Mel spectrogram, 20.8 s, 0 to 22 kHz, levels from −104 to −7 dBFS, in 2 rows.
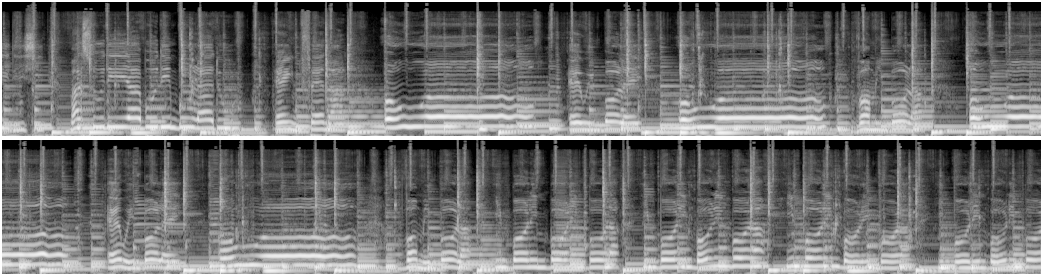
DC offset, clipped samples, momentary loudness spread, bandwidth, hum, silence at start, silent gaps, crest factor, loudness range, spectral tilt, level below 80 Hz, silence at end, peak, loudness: under 0.1%; under 0.1%; 6 LU; over 20 kHz; none; 0 s; none; 16 dB; 2 LU; -7 dB/octave; -42 dBFS; 0 s; -2 dBFS; -19 LUFS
